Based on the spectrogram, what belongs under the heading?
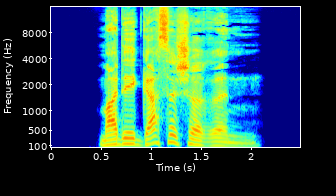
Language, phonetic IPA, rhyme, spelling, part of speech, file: German, [madəˈɡasɪʃəʁən], -asɪʃəʁən, madegassischeren, adjective, De-madegassischeren.ogg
